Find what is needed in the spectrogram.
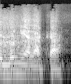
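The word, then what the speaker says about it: Banja Luka: and perhaps also to Bunyalaka. That's how it's pronounced, Bunyalaka, in Bosnia.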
